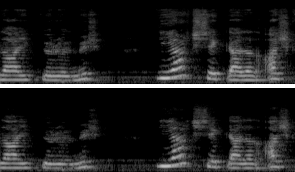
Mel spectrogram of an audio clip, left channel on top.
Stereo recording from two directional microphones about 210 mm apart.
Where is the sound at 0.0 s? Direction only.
55° left (ahead or behind).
